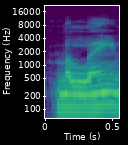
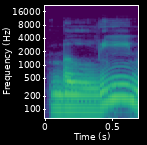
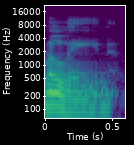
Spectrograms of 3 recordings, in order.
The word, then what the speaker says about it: Maligne: It's not pronounced Mullane Lake. It's pronounced Maligne Lake. Maligne Lake. Not Mullane, but Maligne. This is Maligne Lake.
